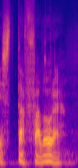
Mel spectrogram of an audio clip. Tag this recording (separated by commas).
Male speech, Speech, Human voice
